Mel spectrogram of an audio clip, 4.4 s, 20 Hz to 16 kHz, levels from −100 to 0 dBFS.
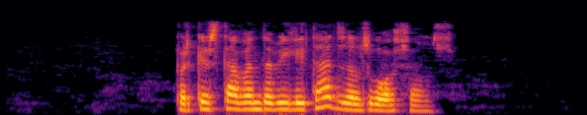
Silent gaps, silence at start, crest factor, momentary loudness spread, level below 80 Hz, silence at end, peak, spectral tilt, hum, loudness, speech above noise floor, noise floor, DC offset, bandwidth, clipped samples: none; 1.35 s; 16 dB; 10 LU; -60 dBFS; 1.15 s; -2 dBFS; -5.5 dB/octave; none; -16 LUFS; over 75 dB; under -90 dBFS; under 0.1%; 7.8 kHz; under 0.1%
